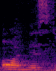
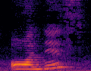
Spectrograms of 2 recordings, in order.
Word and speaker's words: honest: Because in both the words this H is silent. Okay, and because the H is silent, so it is giving you the pronunciation of honest and R.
